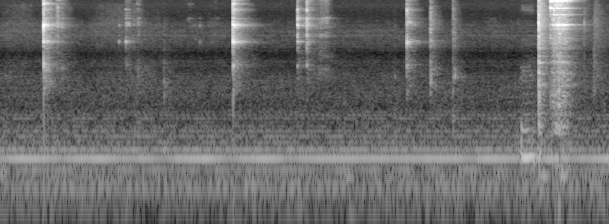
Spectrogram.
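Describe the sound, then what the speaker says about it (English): Sparse clinks and taps of a utensil against a bowl while flour is stirred into white chocolate for a blueberry upside-down cake, with a few isolated knocks over a steady low hum and a louder scraping clatter near the end. "So I'm mixing the flour into the white chocolate."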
